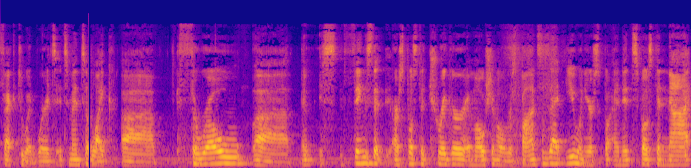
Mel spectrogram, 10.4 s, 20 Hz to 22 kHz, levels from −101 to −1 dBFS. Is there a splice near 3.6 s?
no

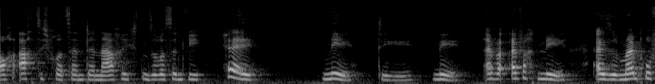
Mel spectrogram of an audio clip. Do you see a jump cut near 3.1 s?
yes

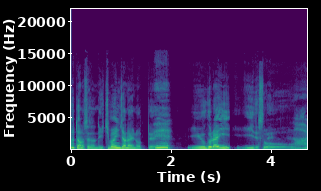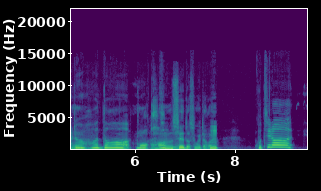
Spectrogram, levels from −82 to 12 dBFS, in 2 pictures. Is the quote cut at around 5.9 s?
yes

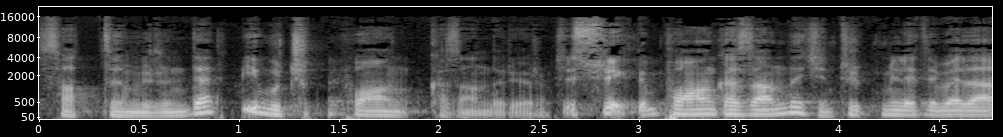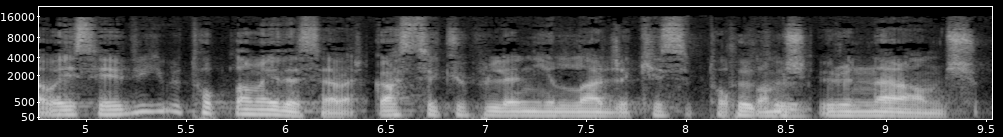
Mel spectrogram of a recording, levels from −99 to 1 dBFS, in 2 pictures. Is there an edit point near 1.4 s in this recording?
yes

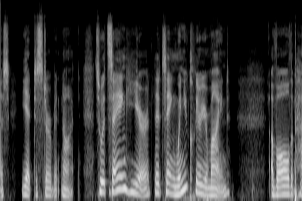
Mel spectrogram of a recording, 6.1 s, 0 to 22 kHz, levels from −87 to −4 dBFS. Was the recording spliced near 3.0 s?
yes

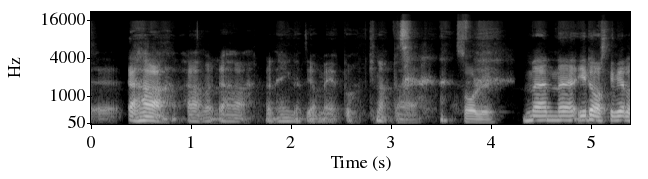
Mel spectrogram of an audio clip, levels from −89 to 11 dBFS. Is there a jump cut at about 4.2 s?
yes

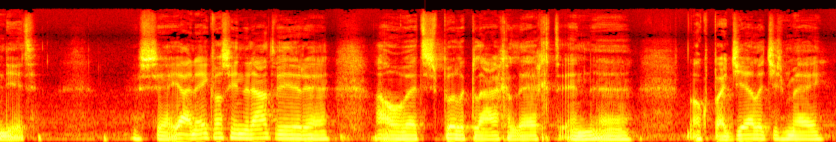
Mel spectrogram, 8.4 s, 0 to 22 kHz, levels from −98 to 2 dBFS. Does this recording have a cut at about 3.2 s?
no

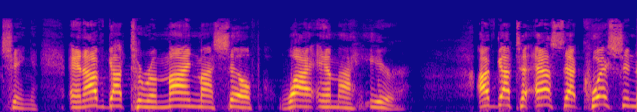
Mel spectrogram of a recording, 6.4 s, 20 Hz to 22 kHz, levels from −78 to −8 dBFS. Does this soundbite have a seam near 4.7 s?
no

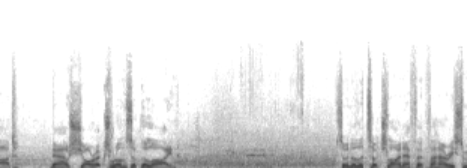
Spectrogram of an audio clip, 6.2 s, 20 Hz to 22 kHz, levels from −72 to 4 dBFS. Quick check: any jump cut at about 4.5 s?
yes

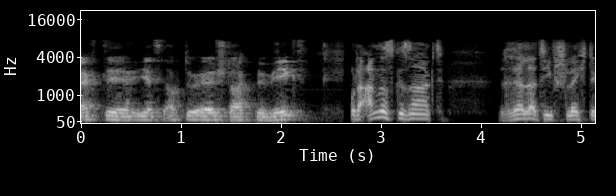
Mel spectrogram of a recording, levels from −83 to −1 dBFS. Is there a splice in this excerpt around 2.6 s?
yes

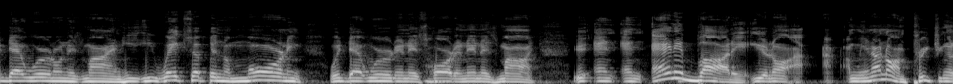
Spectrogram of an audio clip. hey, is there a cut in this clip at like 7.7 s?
no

